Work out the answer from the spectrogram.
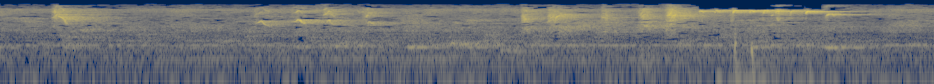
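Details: Sunbird song for prompting a caged bird: a single sharp chip, then quick bursts of high, thin twitters building into a longer trilled phrase with a shrill whistle.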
